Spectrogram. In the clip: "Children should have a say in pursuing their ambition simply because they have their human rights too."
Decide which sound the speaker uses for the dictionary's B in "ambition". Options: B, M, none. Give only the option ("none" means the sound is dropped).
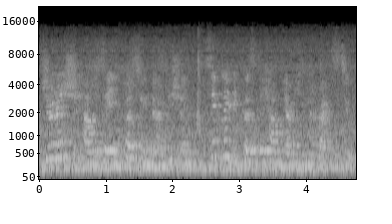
B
